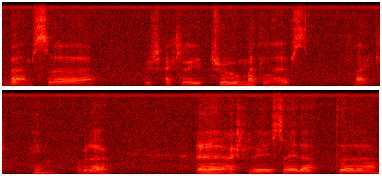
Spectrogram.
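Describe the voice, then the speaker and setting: A man's monotone, flat delivery broken by long, frequent pauses, with audible room echo and noticeable background noise. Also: medium pitch for a man, fairly slow pace. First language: not English. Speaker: metal vlogger. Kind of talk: casual vlog monologue. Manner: halting, many fillers.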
